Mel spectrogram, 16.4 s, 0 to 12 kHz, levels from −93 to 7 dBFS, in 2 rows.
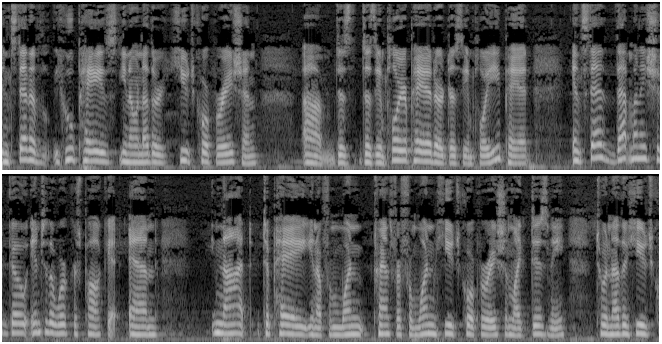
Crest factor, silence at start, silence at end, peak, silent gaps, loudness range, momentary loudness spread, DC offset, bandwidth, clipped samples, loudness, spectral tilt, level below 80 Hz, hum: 16 dB; 0 s; 0 s; -8 dBFS; none; 2 LU; 8 LU; under 0.1%; 12 kHz; under 0.1%; -23 LUFS; -4 dB/octave; -48 dBFS; none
